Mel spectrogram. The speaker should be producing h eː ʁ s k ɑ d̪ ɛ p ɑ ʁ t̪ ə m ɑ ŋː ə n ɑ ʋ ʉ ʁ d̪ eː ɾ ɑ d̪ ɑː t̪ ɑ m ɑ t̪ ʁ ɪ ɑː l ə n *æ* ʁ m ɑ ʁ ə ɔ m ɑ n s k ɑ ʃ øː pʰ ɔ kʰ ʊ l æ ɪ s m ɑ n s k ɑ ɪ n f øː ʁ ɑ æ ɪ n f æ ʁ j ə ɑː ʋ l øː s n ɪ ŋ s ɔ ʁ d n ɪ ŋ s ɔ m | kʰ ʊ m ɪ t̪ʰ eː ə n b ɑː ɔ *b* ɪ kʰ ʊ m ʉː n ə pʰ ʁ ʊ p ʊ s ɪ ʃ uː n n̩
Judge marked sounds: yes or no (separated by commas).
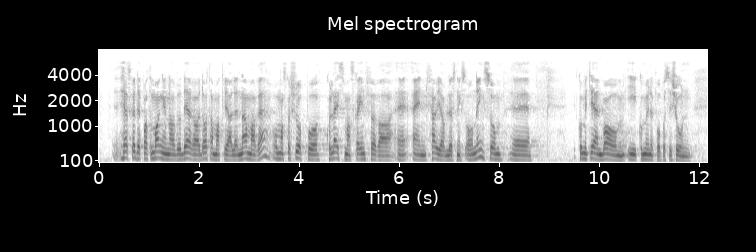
yes, no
